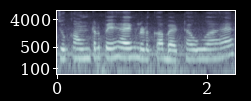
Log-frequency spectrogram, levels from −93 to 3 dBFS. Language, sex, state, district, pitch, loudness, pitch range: Hindi, female, Haryana, Rohtak, 225 Hz, -16 LUFS, 215-235 Hz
